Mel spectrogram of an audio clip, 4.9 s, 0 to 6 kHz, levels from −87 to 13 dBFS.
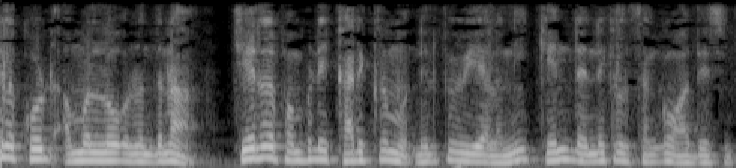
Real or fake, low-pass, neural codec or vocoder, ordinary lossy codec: real; 5.4 kHz; none; none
